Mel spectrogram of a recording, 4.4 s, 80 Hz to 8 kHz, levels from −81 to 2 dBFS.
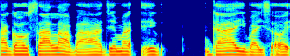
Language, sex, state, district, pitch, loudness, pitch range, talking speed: Hindi, male, Uttar Pradesh, Ghazipur, 130 Hz, -14 LUFS, 120-135 Hz, 110 wpm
